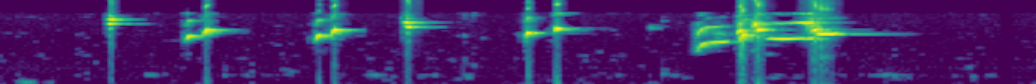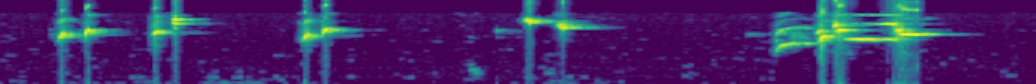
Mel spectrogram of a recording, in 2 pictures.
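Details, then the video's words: Goldfinch calls: sharp, high, rising chirps given singly or in pairs at irregular intervals, with a few longer twittering bursts among them, on a quiet background. "Canto del Jilguero"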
